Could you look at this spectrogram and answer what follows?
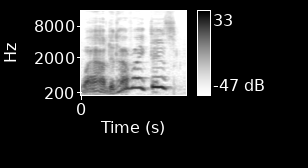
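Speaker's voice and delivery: high-pitched retold amazement; amazed self-quote. Writer finding her forgotten notes, high amazed self-quote. Amazed reaction to old writing.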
